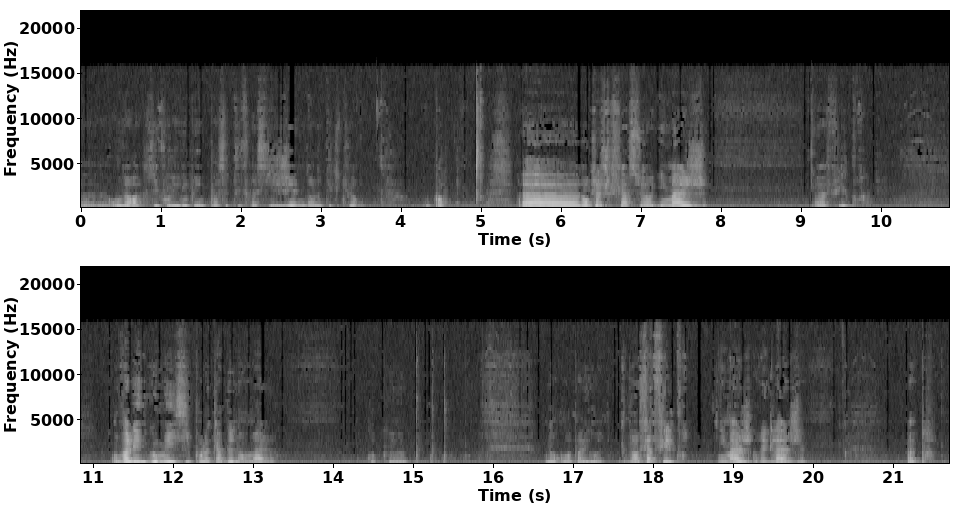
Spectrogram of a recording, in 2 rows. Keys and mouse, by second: 18.0 click.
